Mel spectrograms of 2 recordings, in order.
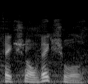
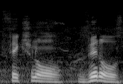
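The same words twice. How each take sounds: First: The last word rhymes with 'fictional'. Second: The last word sounds like 'vittles'. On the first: "the way that fictional victuals does" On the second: "doesn't roll off the tongue"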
